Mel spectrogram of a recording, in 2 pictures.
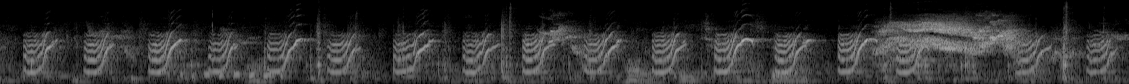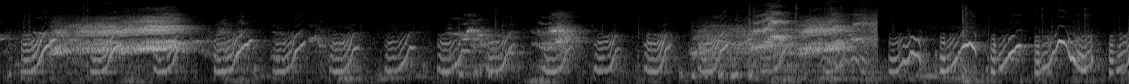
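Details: Small skinny guinea pig Boniface, kept with friend Pushok: fast repeated rising squeaks, roughly three or four each second, interrupted twice by loud hissing rustles as something moves close by.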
